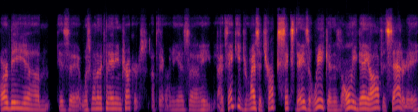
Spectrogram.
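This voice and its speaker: Talking at a fairly quick pace with hardly any pauses, a man has a fairly high pitch, a dark, mellow tone and ordinary pitch variation. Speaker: talk show host. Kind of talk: live stream chat reading viewer comments. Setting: live stream. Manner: halting, many fillers.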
